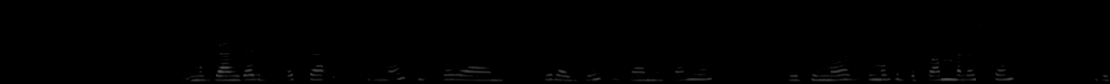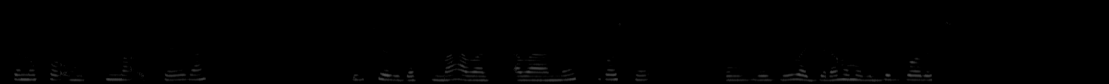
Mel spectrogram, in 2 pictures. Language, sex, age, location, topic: Kinyarwanda, female, 18-24, Huye, health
